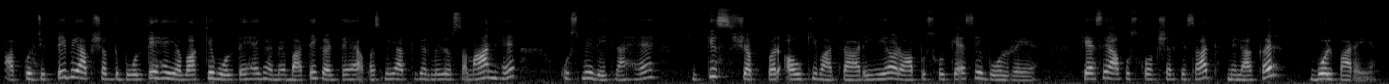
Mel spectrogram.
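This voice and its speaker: A young woman teaching a Hindi lesson to young children in an online video, patiently repeating words and often checking that the children understand. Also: a little high. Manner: patient, repeats words slowly and drills vowel signs. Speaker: primary school Hindi teacher.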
